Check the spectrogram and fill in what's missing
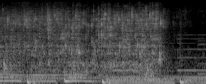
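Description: Water poured into a pan of cooked masala while making a spiced colocasia (arbi) curry, a close, continuous splashing gush with a few bubbling surges that eases off near the end.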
